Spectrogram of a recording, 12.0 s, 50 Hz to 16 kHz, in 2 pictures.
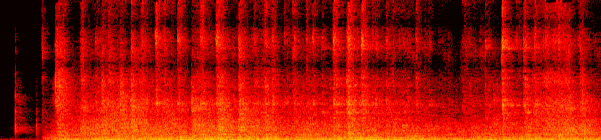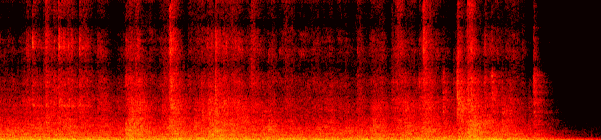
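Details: Newly installed Chamberlain B500 belt-drive garage door opener, an after-install test of whether it is quieter: a steady low rumble with a hollow metallic rattle from the door panels, no grinding or straining. Normal operation.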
